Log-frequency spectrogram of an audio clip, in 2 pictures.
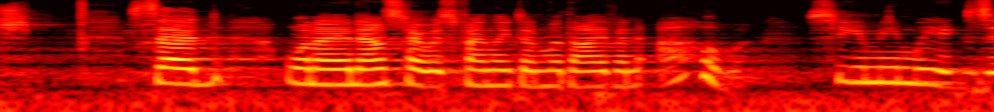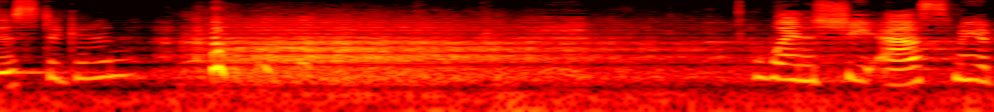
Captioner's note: laughter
